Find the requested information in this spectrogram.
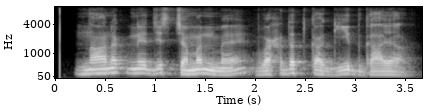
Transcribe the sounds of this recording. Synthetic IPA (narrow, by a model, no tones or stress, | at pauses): naːnəkned͡ʒɪst͡ʃɐmənmẽʋɐhd̪ət̪kaɡiːt̪ɡaːjaː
